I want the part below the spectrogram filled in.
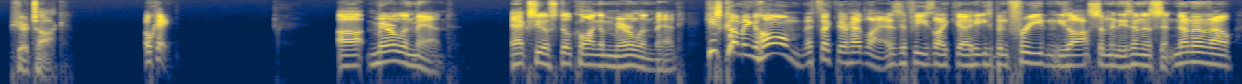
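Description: A clean, resonant, slightly bright mid-range voice belongs to an American talk radio host delivering an unscripted monologue with live ad reads. He is opinionated and joking, stresses his points hard, and keeps going off on tangents, all in a dry studio sound.

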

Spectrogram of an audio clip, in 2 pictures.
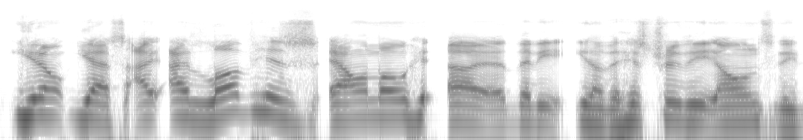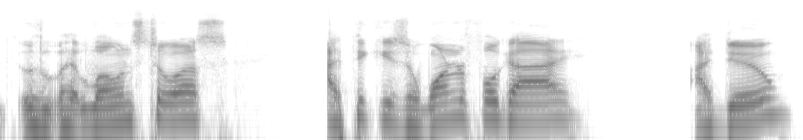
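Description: Brisk and a little high-pitched, with a slightly bright tone and no echo, a man with an American accent runs an unscripted talk radio monologue with live ad reads. He is opinionated, jokey and emphatic, regularly wandering off topic.

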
